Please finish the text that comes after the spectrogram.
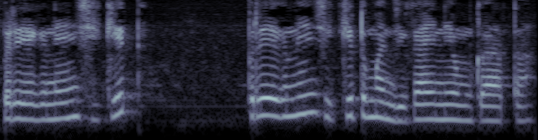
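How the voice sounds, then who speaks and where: A middle-aged woman with a very high voice, playing a scolding mother-in-law in a home drama. She fires off demanding questions at a fast clip. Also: a little mellow. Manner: scolding, demanding, quick-tempered.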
